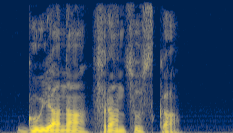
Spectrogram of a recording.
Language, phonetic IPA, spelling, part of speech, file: Polish, [ɡuˈjãna frãnˈt͡suska], Gujana Francuska, proper noun, Pl-Gujana Francuska.ogg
